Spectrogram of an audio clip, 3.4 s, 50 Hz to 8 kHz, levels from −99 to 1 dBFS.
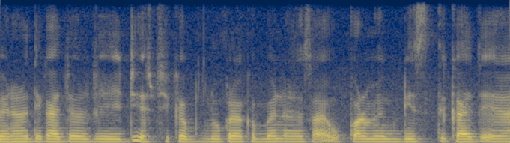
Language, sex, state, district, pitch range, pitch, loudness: Hindi, male, Haryana, Rohtak, 150-155 Hz, 150 Hz, -19 LUFS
